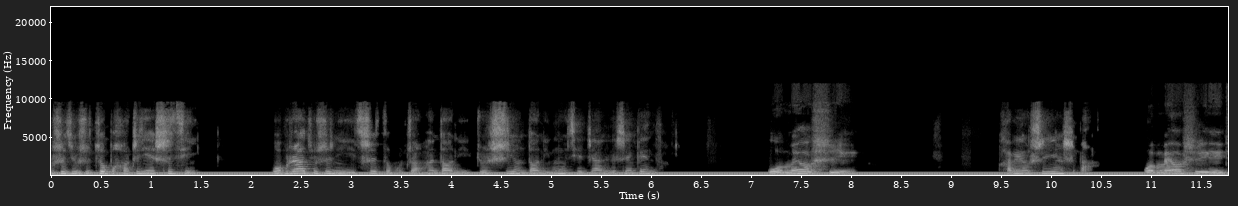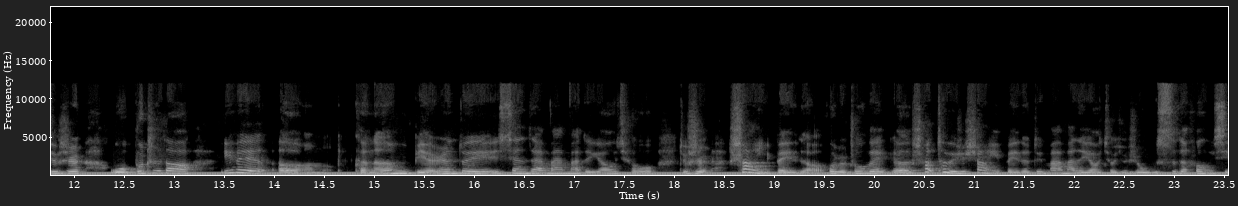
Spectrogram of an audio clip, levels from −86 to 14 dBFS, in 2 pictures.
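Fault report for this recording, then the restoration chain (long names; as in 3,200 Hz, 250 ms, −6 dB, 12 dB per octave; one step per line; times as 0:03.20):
mains hum 60 Hz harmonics 6 −28 dBFS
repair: hum removal 60 Hz, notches 6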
